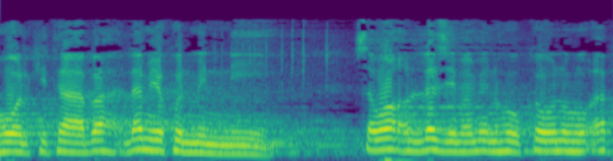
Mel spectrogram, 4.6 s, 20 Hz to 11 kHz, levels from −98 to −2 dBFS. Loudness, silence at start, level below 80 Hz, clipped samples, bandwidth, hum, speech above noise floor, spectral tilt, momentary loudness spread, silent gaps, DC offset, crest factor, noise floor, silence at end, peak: -17 LUFS; 0 s; -52 dBFS; under 0.1%; 7.8 kHz; none; 21 dB; -7.5 dB/octave; 12 LU; none; under 0.1%; 12 dB; -37 dBFS; 0 s; -6 dBFS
